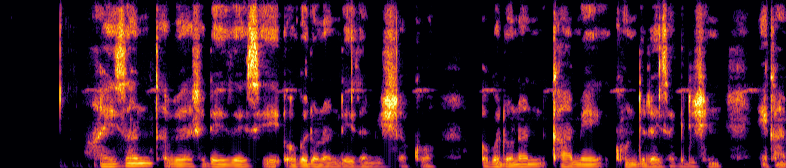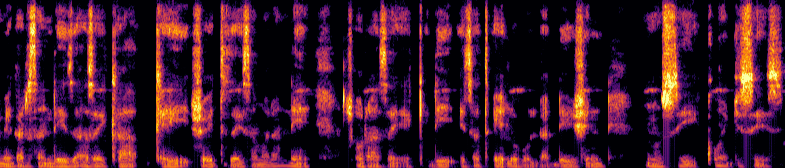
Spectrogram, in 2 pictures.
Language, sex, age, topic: Gamo, male, 25-35, government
